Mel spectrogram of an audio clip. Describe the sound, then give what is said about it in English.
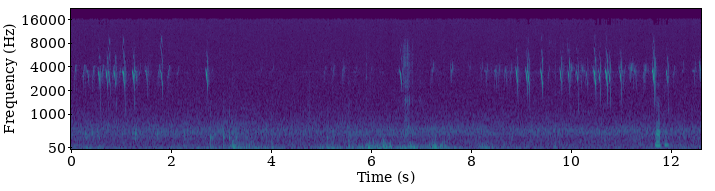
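A wild type 4 bird calls over and over in quick clusters of short, high-pitched chirps and peeps, some bursts sharp and prominent, with a low muffled rumble underneath. “And it sounds like there's a wild type 4 bird here somewhere.”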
